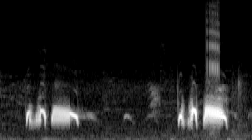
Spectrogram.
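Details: Spotted dove used as a decoy, cooing to provoke rivals into fighting, in the 'thổ' voice style. Two phrases, each made of two short bent notes and then a long sustained coo. The second phrase ends with a brief higher note.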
